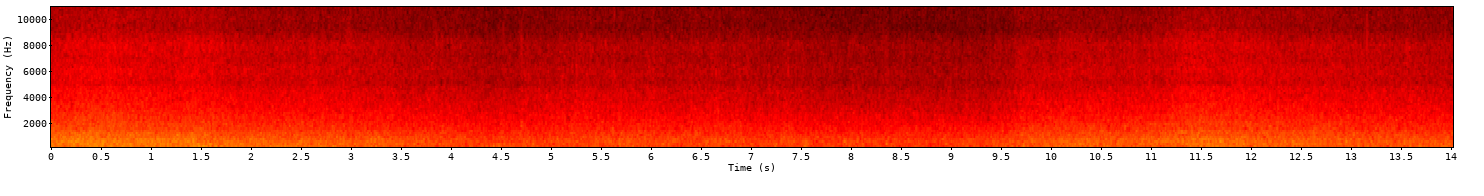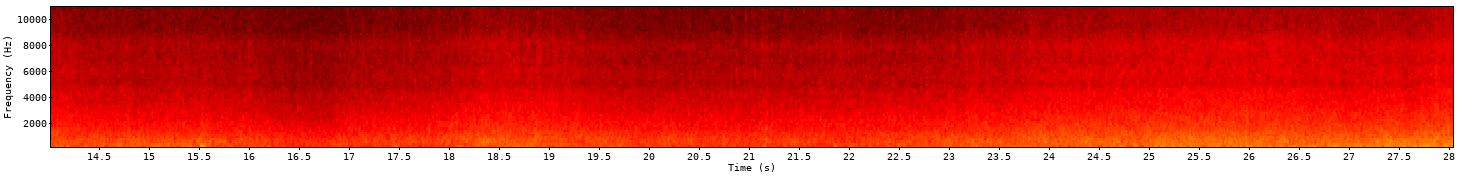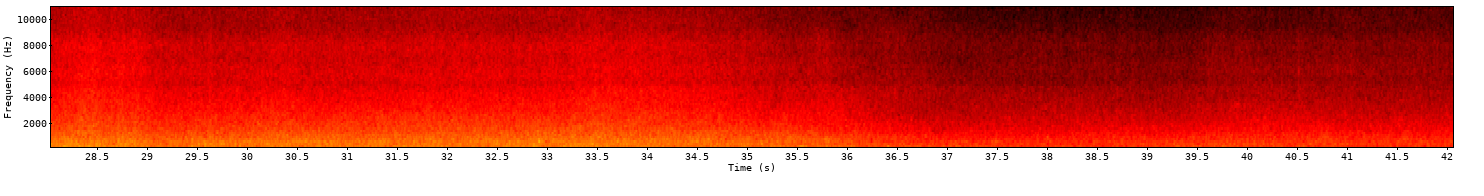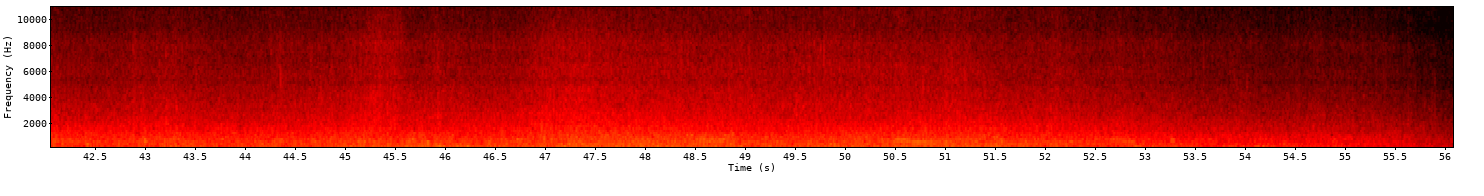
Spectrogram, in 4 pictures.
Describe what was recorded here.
Sound wave, On the rocky coast, Abandoned military sites, Tourists, Zoom H6 +Rode NT4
